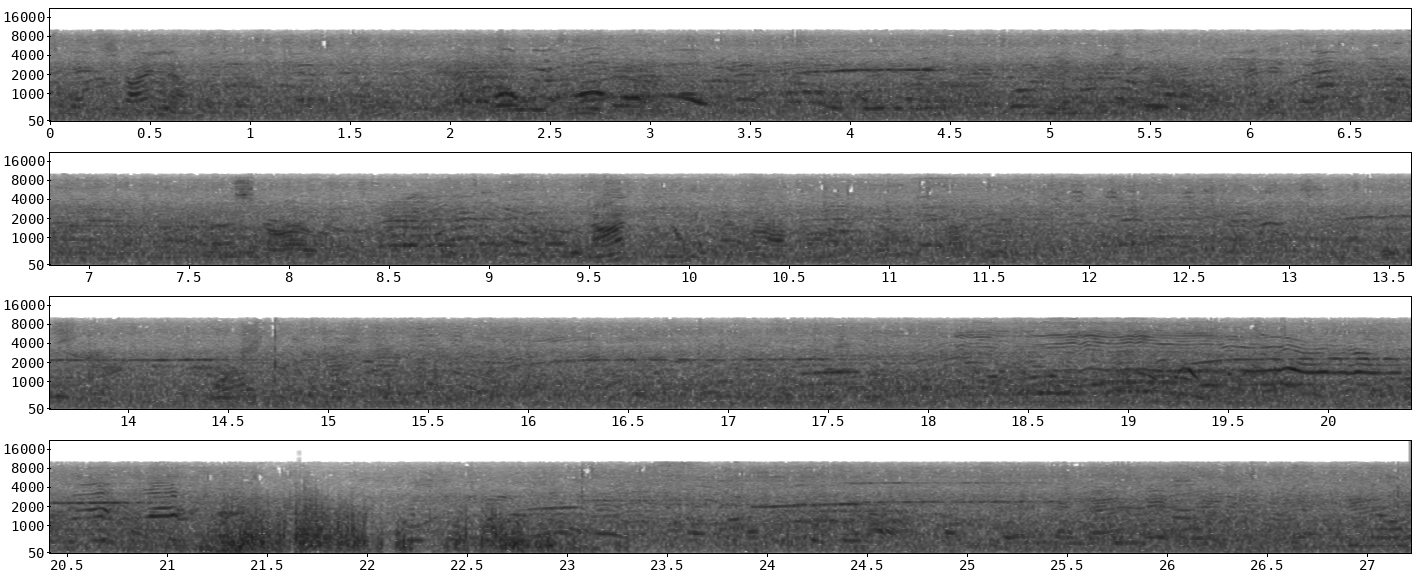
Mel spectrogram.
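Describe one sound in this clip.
A crowd of people chatters throughout, outdoors.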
